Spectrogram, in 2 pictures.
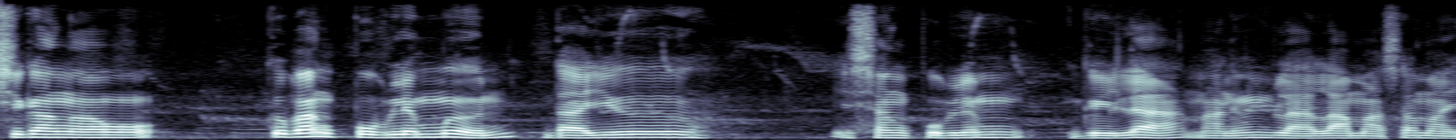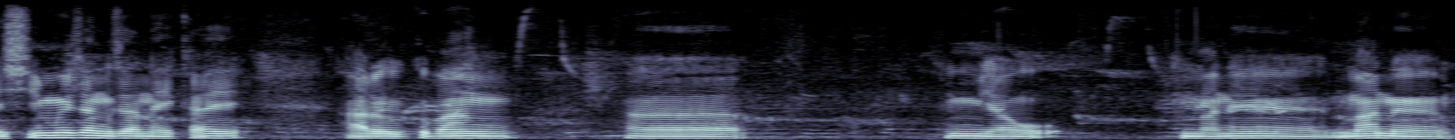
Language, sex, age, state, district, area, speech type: Bodo, male, 45-60, Assam, Udalguri, rural, spontaneous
